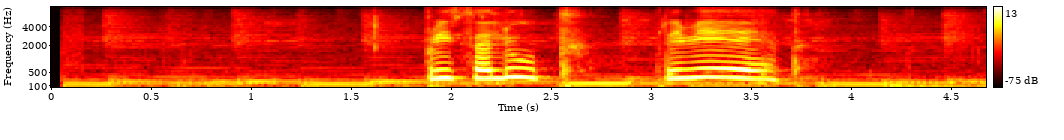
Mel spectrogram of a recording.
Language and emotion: Russian, positive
